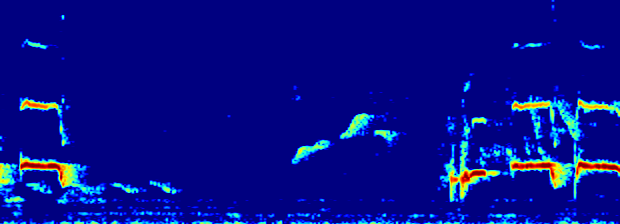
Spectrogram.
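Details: Oriental magpie-robin singing clear whistled notes: a bright opening phrase with a falling slur, softer trailing notes, then a run of loud, sustained, level whistles with quick breaks, over faint low background rumble.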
